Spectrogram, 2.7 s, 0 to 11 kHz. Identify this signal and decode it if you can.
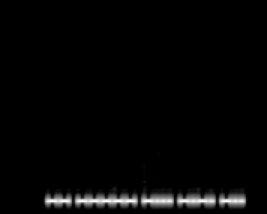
Morse code, heard as a keyed tone, about 40 wpm, 700 Hz. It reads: M0BCD
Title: DXCC-100 Call Signs - 5 Characters - Repeated 3x - 40wpm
